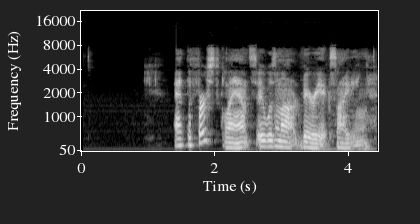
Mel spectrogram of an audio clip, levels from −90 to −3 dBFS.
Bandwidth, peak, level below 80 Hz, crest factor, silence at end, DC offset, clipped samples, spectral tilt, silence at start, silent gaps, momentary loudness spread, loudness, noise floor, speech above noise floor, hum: 8.4 kHz; 0 dBFS; -58 dBFS; 18 dB; 0 s; under 0.1%; under 0.1%; -4 dB/octave; 0.95 s; none; 4 LU; -17 LUFS; -67 dBFS; 50 dB; none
